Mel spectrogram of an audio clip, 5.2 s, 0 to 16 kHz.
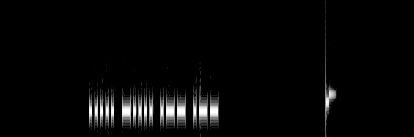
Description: Morse code, heard as a keyed tone, about 36 wpm, 700 Hz. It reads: 56WW
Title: Four Challenging Letter-Number Combinations 35wpm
